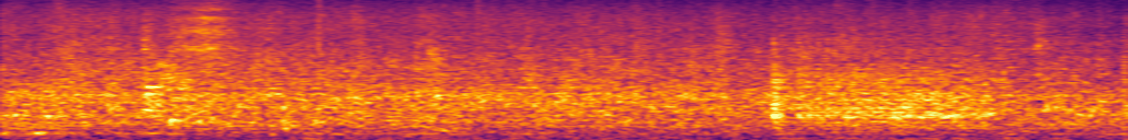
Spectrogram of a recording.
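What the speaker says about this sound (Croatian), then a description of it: "Vidite, kiša, pljusak ogroman. Led pada trenutno." A heavy downpour with hail falls outdoors over a field, making a steady, dense hiss of rain that continues evenly throughout.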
